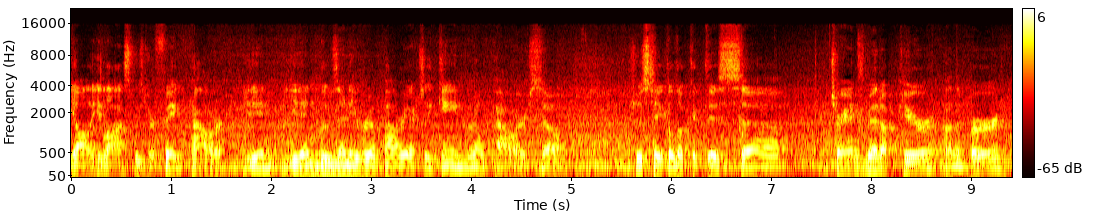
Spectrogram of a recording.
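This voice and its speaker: A man working as a repair technician gives a casual hands-on walkthrough, halting and thinking aloud as he goes. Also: medium pitch, vocal fry, noisy background. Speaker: radio repair technician presenting his work. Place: indoor electronics workbench.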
